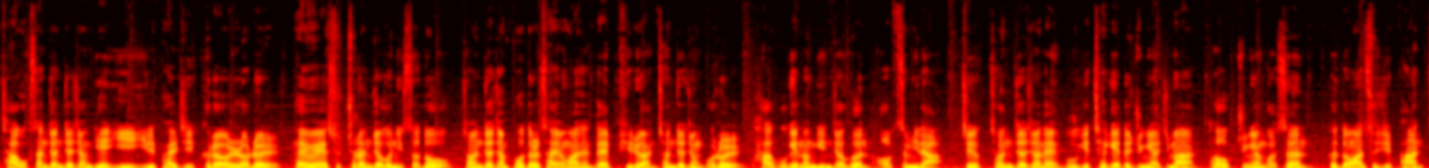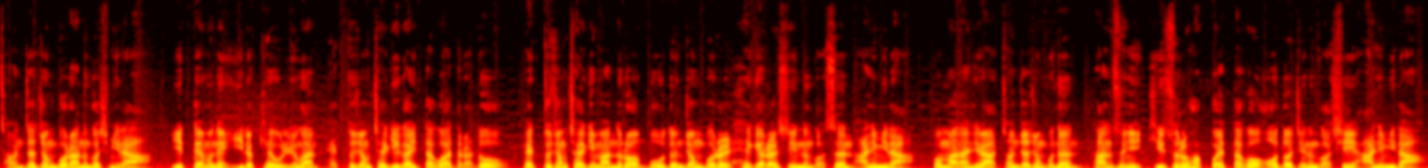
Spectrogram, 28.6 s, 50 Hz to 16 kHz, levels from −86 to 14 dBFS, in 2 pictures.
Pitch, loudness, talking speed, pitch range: 135 Hz, -17 LUFS, 360 characters per minute, 120-150 Hz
